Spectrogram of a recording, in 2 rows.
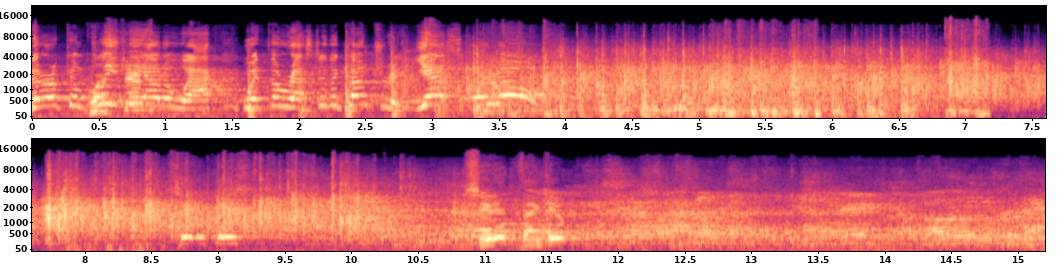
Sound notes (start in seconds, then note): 8.0 applause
